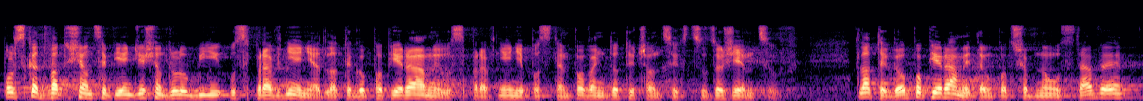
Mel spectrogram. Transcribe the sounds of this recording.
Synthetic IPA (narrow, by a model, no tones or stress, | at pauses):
pɔlskad̪vat̪ɘ̥ɕɔnt̪sɛpʲjeɲd͡ʑeɕɔnt̪lubʲiuspɾavɲeɲad̪lat̪ɛɡɔpɔpʲjɛɾamɘuspɾavɲeɲɛpɔst̪ɛmpɔvaɲd̪ɔt̪ɘt͡ʂɔnt̪sɘxt̪sud̪zɔʑɛmt̪suf | d̪̥lat̪ɛɡɔpɔpʲjɛɾamɘt̪ɛ̃w̃pɔtʂɛbnɔ̃w̃ust̪avɛ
